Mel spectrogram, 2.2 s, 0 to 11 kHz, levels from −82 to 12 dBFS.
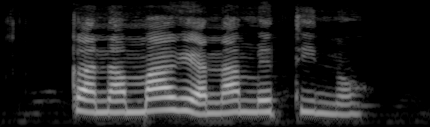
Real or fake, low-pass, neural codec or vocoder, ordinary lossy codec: real; none; none; none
